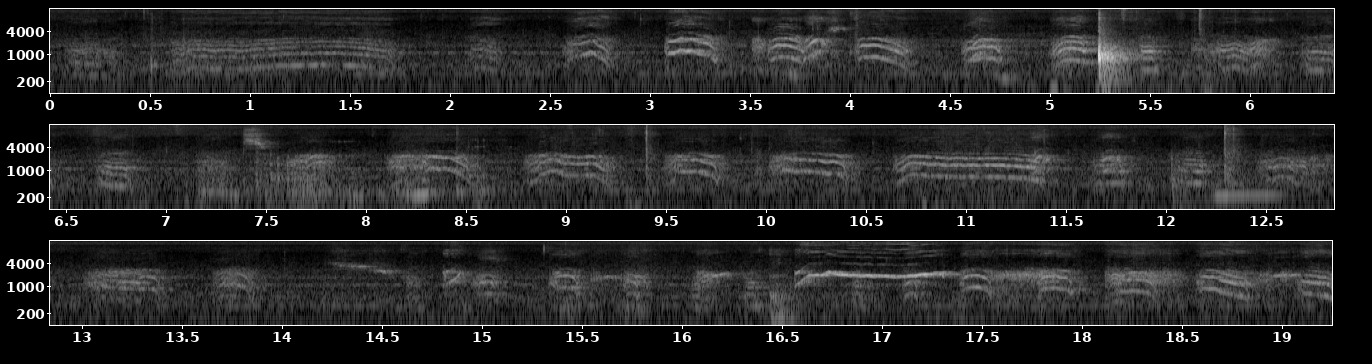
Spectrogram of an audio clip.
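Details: Several two-week-old blenheim Cavalier King Charles Spaniel puppies in an indoor puppy pen, near their mother, giving rapid high, wavering squeaks and whines in overlapping bursts, with a sharp knock midway and low background hum.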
